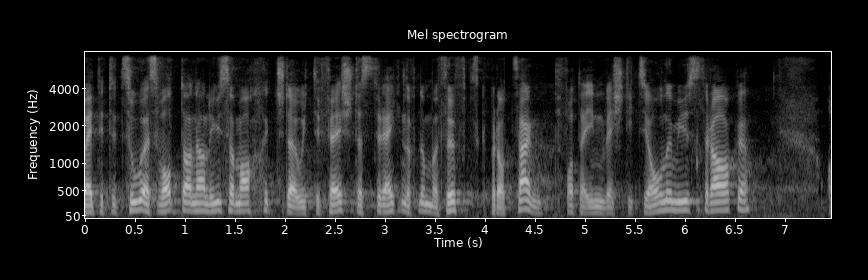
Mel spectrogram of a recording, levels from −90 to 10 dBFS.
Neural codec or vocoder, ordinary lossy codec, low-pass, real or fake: codec, 16 kHz, 4 kbps, X-Codec, WavLM features, trained on Multilingual LibriSpeech; none; 7.2 kHz; fake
